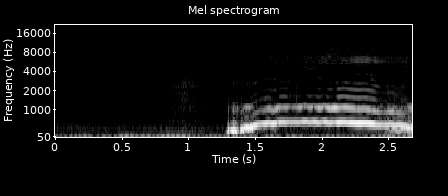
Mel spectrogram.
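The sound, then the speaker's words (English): A person imitates a cat with one drawn-out, wavering meow that starts abruptly after a quiet moment and holds loud for over a second, rising then gently falling in pitch. “So I know this is going to sound silly to some of you, but I'm going to make a cat noise. Meow. Meow.”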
